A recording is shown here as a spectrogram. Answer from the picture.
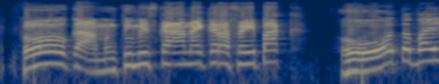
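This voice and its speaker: In a put-on character voice, a woman speaks at a fairly quick pace with an extremely high, squeaky pitch and a dry, close sound with no echo. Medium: voice reel.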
